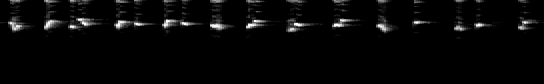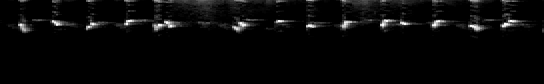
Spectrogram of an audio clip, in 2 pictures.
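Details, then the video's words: Sooty-headed bulbul singing a long rapid kongslet-style song: fluty, slurred notes rising and falling, delivered almost without pause at about three per second, with sharp high clicks between phrases and a faint low hum early on. "Trucuk Kongslet Ropelan Panjang"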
